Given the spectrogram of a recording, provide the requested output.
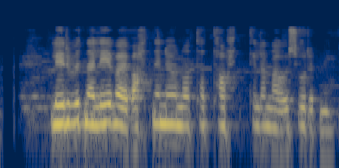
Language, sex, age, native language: Icelandic, female, 20-29, Icelandic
